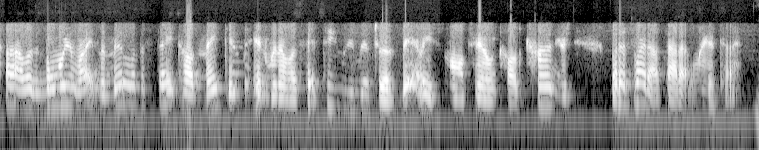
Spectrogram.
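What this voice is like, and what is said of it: Southern American Georgia accent. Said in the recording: “you do seem to have that same accent ... I'm from Georgia.”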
